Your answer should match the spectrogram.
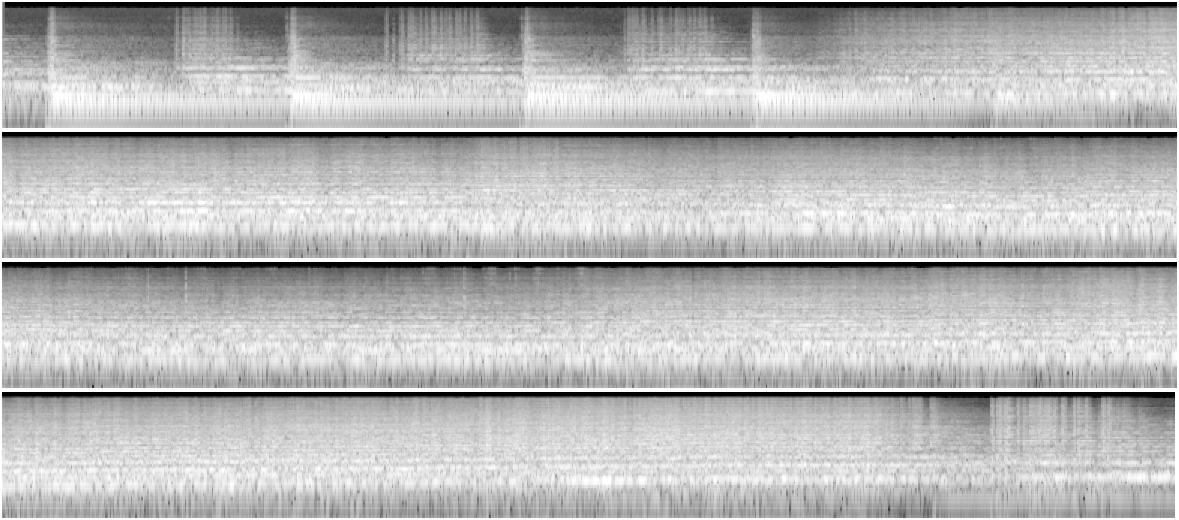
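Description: Electric guitar played through a Max/MSP granulator whose sampling rate follows the player's head position. A few low notes are picked in the first seconds, then the sound becomes a dense, sustained granular drone.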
